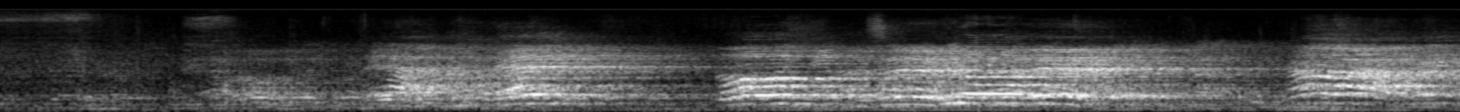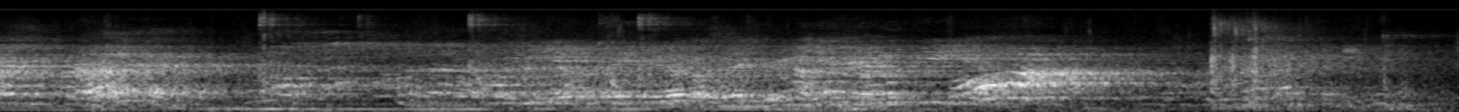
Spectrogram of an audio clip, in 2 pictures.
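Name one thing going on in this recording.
Young people talk and shout in a large echoing hall.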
